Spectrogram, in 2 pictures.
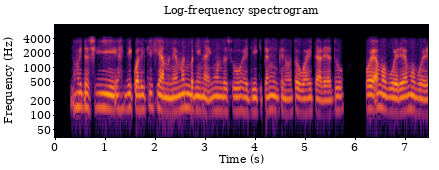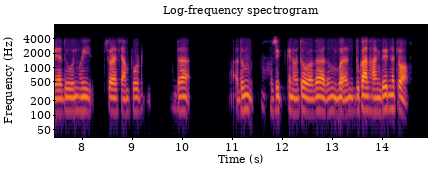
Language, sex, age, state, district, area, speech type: Manipuri, male, 30-45, Manipur, Churachandpur, rural, conversation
